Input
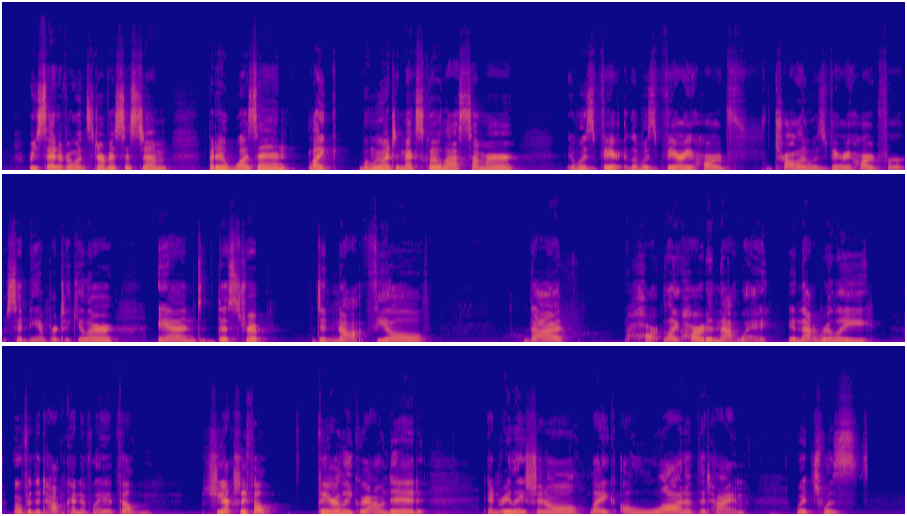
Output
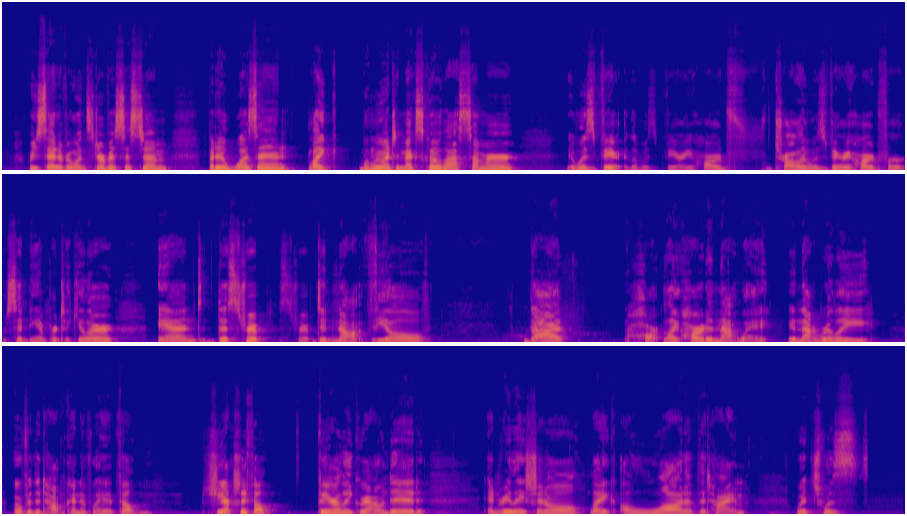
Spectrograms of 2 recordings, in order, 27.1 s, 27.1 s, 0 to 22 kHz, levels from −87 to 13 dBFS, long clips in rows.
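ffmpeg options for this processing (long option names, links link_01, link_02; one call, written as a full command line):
ffmpeg -i in.wav -filter_complex "[0:a]asplit=2[link_01][link_02];[link_02]afade=type=in:start_time=11.29:duration=0.01,afade=type=out:start_time=12.3:duration=0.01,aecho=0:1:520|1040:0.188365|0.0282547[link_03];[link_01][link_03]amix=inputs=2:normalize=0,asettb=1/sr,asplit=3[link_04][link_05][link_06];[link_04]atrim=end=13.224[link_07];[link_05]atrim=start=13.22:end=14.57,asetpts=PTS-STARTPTS,afade=type=in:duration=0.004:curve=qsin,afade=type=out:start_time=1.346:duration=0.004:curve=qsin,aecho=1:1:5.6:0.8,atrim=end_sample=59535[link_08];[link_06]atrim=start=14.566[link_09];[link_07][link_08]acrossfade=duration=0.004:curve1=hsin:curve2=qsin[link_10];[link_10][link_09]acrossfade=duration=0.004:curve1=qsin:curve2=hsin,asplit=3[link_11][link_12][link_13];[link_11]atrim=end=6.44,asetpts=PTS-STARTPTS,afade=type=out:start_time=6.02:duration=0.42:silence=0.158489[link_14];[link_12]atrim=start=6.44:end=6.88,asetpts=PTS-STARTPTS,volume=-16dB[link_15];[link_13]atrim=start=6.88,asetpts=PTS-STARTPTS,afade=type=in:duration=0.42:silence=0.158489[link_16];[link_14][link_15][link_16]concat=n=3:v=0:a=1" out.wav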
